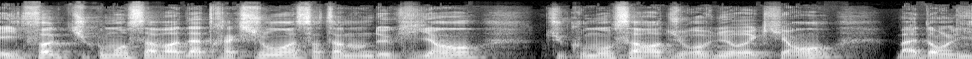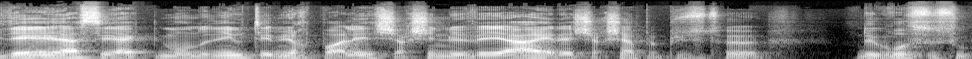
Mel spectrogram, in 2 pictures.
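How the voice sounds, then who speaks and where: The man talks at a very fast pace. His medium pitch shows ordinary variation. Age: 30s. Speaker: web3 entrepreneur and former nurse. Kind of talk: interview conversation. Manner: hesitant, many fillers and restarts.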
